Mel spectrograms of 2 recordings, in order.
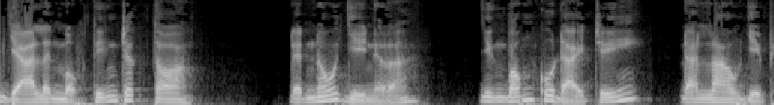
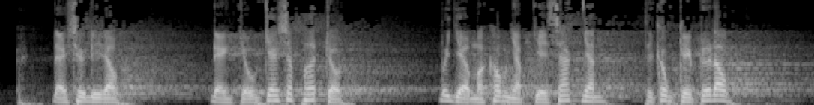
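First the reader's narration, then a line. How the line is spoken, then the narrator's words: Panicked loud shout. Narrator (Vietnamese): hốt hoảng định bay đi thì chim hét lớn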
